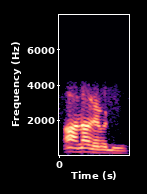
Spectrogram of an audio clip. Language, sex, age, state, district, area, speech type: Kannada, male, 45-60, Karnataka, Dakshina Kannada, rural, conversation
